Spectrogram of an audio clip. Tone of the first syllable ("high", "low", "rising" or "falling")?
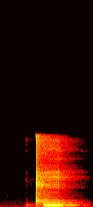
falling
